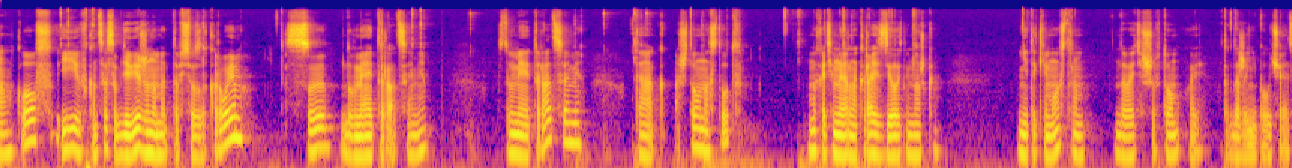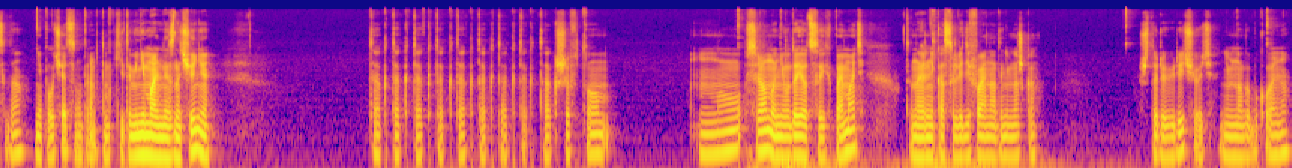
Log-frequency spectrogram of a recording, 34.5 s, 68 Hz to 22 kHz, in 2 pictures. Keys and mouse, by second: 0.8 click, 0.9 middle click, 1.1-34.4 drag, 28.3 ctrl+z.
